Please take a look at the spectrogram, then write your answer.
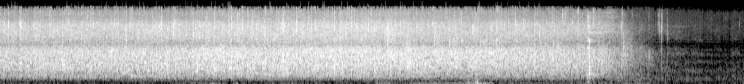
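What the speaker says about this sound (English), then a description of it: "So please give them a great round of applause." Sustained applause from a large crowd at a State of the State address, steady and full for about twelve seconds before fading out.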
